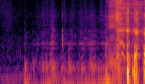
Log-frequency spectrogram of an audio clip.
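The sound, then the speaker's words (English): Paper tearing and rustling as an envelope is opened in a mock award reveal: soft rubbing from half a second in, then a louder, rough ripping burst near the end. “trying to pretend like I was opening the envelope.”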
